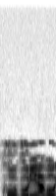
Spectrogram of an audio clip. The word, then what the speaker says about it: 고구려: 일부에서는 구려의 려를 리로 발음해서 구리 혹은 고구리라고 읽어야 옳다는 주장을 하기도 합니다만 여기에서는 구려 또는 고구려로 발음하도록 하겠습니다.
